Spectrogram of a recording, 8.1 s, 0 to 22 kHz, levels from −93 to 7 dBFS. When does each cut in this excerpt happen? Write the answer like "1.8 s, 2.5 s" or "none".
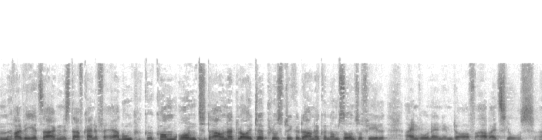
2.6 s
